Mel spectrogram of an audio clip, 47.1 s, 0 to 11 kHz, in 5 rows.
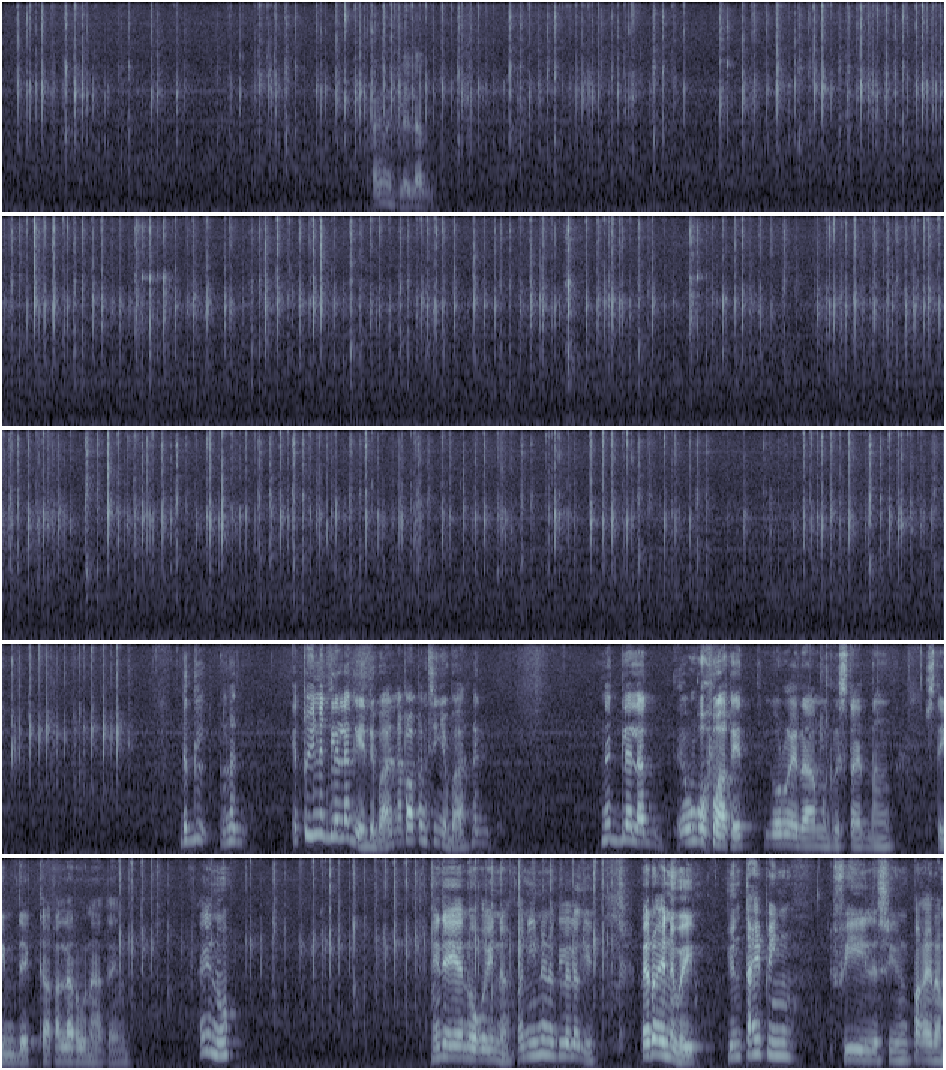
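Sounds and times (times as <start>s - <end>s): mechanical keyboard typing: 0.1s - 29.6s, 36.4s - 36.8s, 38.6s - 43.8s.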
